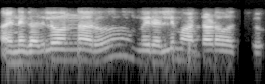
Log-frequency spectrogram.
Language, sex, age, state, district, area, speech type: Telugu, male, 18-30, Telangana, Medak, rural, conversation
